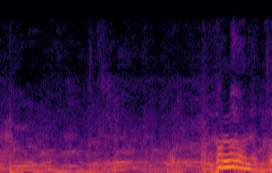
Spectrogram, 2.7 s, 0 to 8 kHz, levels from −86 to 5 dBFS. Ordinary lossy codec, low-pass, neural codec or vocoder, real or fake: none; 7.2 kHz; codec, 24 kHz, 1.5 kbps, HILCodec; fake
